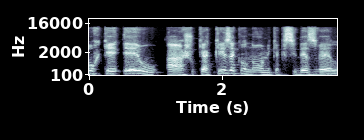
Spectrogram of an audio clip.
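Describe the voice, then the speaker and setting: Somewhat breathy, a man speaks at a fairly slow pace. His pitch is fairly high. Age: 50s. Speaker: jurist and lawyer. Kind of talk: political discussion. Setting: live video stream. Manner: formal.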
